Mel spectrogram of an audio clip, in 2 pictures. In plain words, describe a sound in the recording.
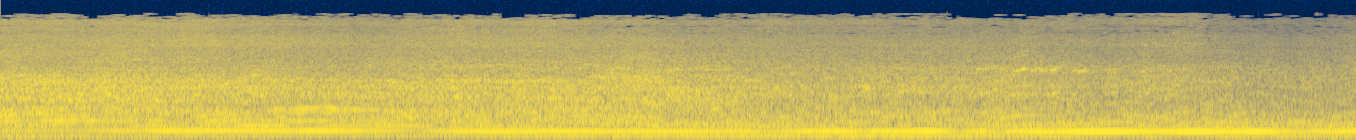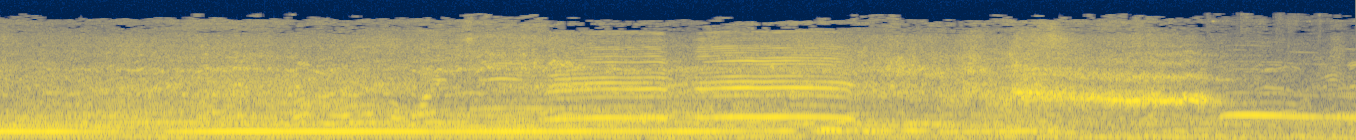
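Tyres screech and spin on the road.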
